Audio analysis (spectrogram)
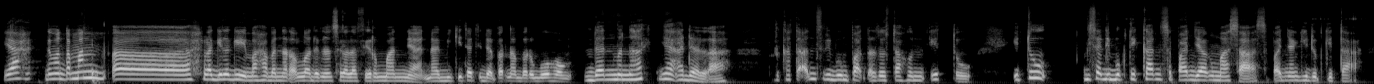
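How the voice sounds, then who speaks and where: A woman's voice: medium pitch, fairly quick, a little mellow, dry recording, clean studio sound. A woman, speaking didactically in a live online religious debate and putting rhetorical questions to listeners. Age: 30s.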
